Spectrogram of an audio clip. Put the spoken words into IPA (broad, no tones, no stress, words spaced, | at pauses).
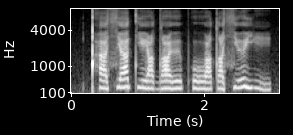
ǃʰasʲatʲeː dˤɘː pʰoːtˤɘ sʲɘːji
